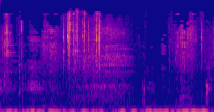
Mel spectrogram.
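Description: A few light clicks and scrapes from a climber's rope-ascending gear, rope and boots against rock as he steps up on the rope at a ledge.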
